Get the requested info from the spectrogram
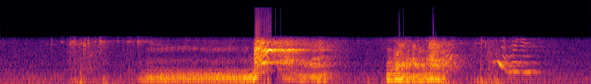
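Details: During courtship, a male Dachshund gives a drawn-out, nasal whine rising into a sudden sharp yelp, then another harsh whining bark, ending with a brief whimper that slides downward in pitch.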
